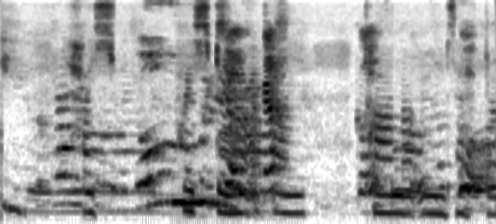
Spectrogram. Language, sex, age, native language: Icelandic, female, 9, Icelandic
